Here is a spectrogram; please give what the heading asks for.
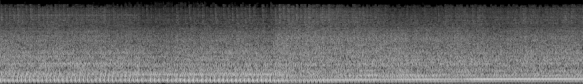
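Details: Craftsman 5 hp wood chipper single-cylinder, revived after sitting 3 years jammed: steady, even drone picking up speed slightly partway, no misses or knocks; initial smoke, likely WD-40 or PB Blaster, cleared and exhaust ran clean. Running smooth.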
